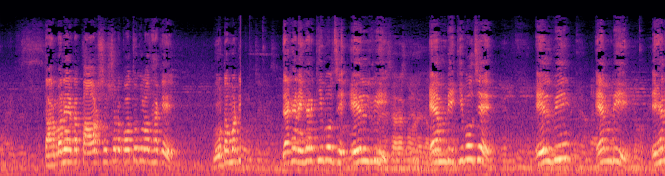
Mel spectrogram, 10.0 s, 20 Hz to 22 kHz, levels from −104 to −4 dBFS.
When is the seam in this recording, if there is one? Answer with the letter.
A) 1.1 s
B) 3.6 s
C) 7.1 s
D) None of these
B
